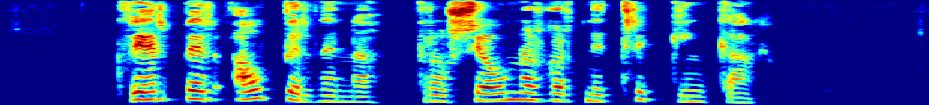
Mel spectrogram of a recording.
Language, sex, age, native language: Icelandic, female, 40-49, Icelandic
